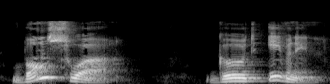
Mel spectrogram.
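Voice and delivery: ordinary delivery

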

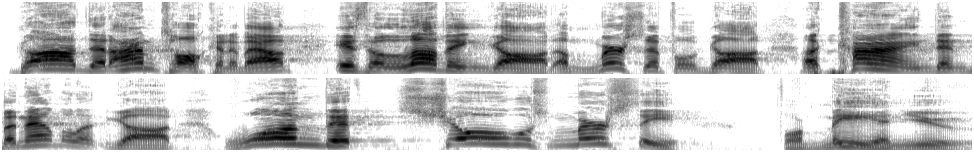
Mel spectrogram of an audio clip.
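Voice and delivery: ordinary talk, nothing marked

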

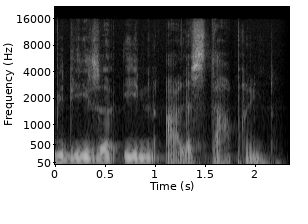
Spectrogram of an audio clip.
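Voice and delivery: ordinary delivery

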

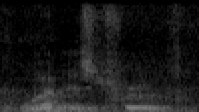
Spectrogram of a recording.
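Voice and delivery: preacher echoing Pilate to the congregation, soft; quiet echo. Shown as a demonstration. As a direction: let the question hang softly.

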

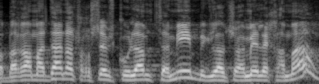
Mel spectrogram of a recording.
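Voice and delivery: ordinary talk, nothing marked

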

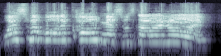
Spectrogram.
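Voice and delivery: high, breezy imitation; mock Carmen. Vlogger imitating Carmen greeting the cold ladies, high and breezy. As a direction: chirp it up high, playing innocent. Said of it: "Carmen's like".

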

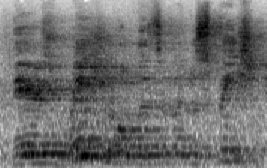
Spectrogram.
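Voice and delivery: ordinary talk

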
